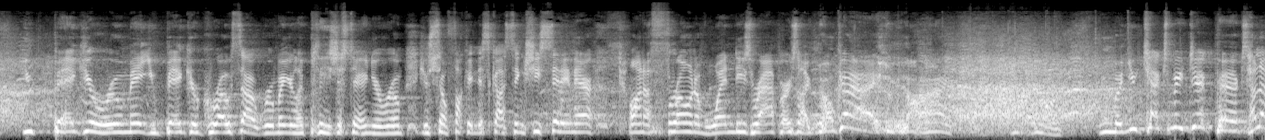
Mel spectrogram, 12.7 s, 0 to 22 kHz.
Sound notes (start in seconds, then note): 7.9 audience laughs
